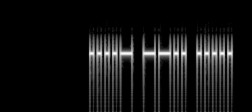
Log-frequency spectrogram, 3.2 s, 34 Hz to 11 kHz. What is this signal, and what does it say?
Morse code, heard as a keyed tone, about 25 wpm, 700 Hz. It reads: 4Z5
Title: Callsign Prefixes for Top 50 DXCC - 25wpm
